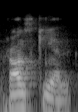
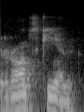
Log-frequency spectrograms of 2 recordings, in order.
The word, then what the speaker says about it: Wronskian: दिया है ये है रॉस्कियन। को प्रोनाउंसिएशन जो है नाक से बोलना पड़ता है थोड़ा सा, तो वो प्रोनाउंसिएशन जो है वो एग्जैक्ट नहीं हो पाती मुझसे ना उसकी।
